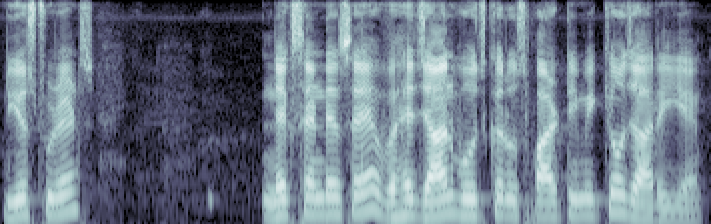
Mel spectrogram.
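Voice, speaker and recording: Clear-voiced teacher. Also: male voice, on the high side. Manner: reads each English example slowly twice; explains in Hindi, addresses students directly. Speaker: English teacher. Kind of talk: Hindi-medium English lesson.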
